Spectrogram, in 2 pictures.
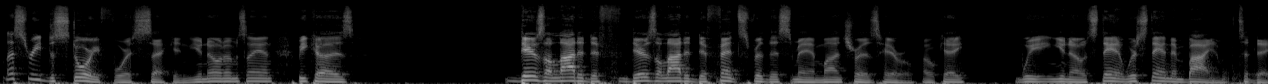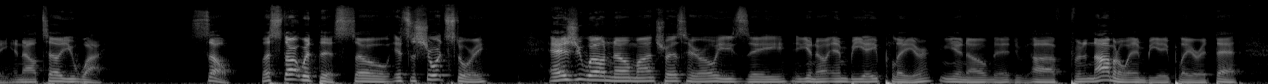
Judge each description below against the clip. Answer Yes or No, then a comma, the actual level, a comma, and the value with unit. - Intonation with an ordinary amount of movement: No, wide, 5.8 semitones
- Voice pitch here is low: Yes, low, 125 Hz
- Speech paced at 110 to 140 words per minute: No, average, 175 wpm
